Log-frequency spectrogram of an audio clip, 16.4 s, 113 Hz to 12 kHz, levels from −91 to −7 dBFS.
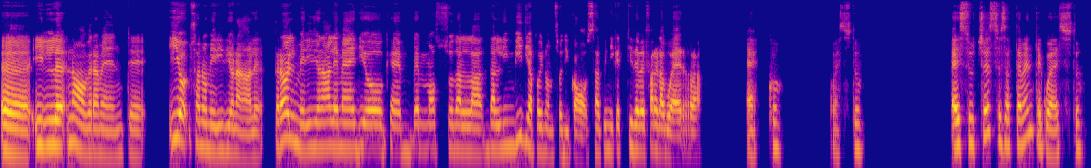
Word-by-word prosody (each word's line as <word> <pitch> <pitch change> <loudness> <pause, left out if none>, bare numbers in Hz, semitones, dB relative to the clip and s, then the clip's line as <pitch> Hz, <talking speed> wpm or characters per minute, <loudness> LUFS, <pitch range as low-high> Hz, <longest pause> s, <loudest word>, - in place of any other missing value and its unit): uhm, 170 -4 +8
il 215 0 +5
no, 215 -5 +4
veramente, 165 -1 -4 0.3
io 255 0 +5
sono 205 -3 -2
meridionale, 175 -5 -2
però 225 +5 +6
il 255 -2 0
meridionale 200 0 -1
medio 195 -1 -1
che 185 -2 -5
è - - -8
be 180 +1 -7
è - - 0
mosso 190 +1 -8
dalla 180 -2 -1
dall'invidia, 205 +6 -3
poi 180 - -3
non 165 -2 -12
so 165 - -10
di 155 -1 -11
cosa, 150 +4 -2
quindi 185 +1 -12
che 180 0 -8
ti 205 - -9
deve 185 -1 +3
fare 195 +1 0
la 170 - +4
guerra. 155 0 0 0.6
Ecco. 200 -2 -7 0.7
Questo. 195 -1 -12 1.4
È 200 - +9
successo 225 +7 -2
esattamente 225 +6 -1
questo. 175 +2 -3
190 Hz, 130 wpm, -24 LUFS, 175-205 Hz, 1.4 s, È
